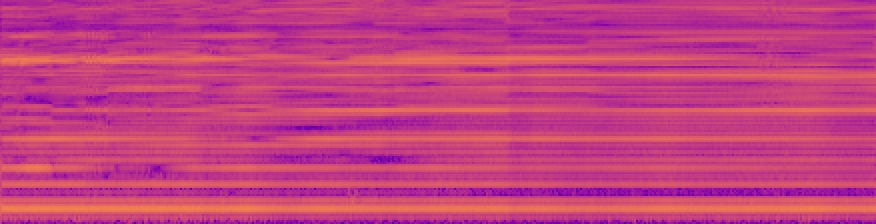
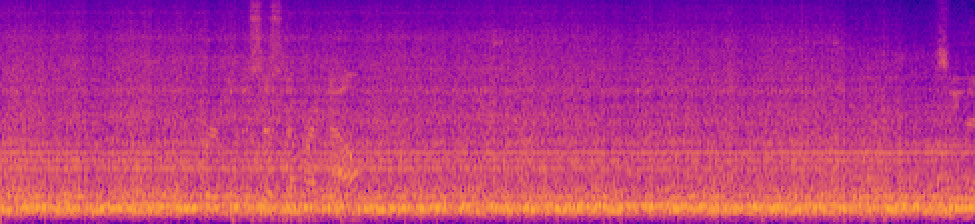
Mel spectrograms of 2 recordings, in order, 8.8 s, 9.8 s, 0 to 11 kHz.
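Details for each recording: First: Heil/International Comfort Products (ICP) N9MDP furnace that won't fire, power on: loud steady electrical buzz from the inducer motor with no spin-up or airflow; motor energised but seized, blower not starting; inducer motor replaced to fix. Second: Heil/ICP N9MDP furnace after replacing the bad inducer motor that had buzzed and stopped the furnace firing: steady even motor hum with smooth airflow rush and no rattle or scrape; inducer running normally, igniter then firing.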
